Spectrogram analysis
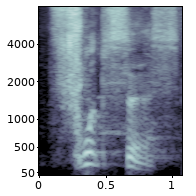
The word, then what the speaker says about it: thlipsis: This is the word thlipsis. Anyone want to try and say that one? Thlipsis. If the person in front of you, if the back of their head isn't wet, you didn't say it right.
